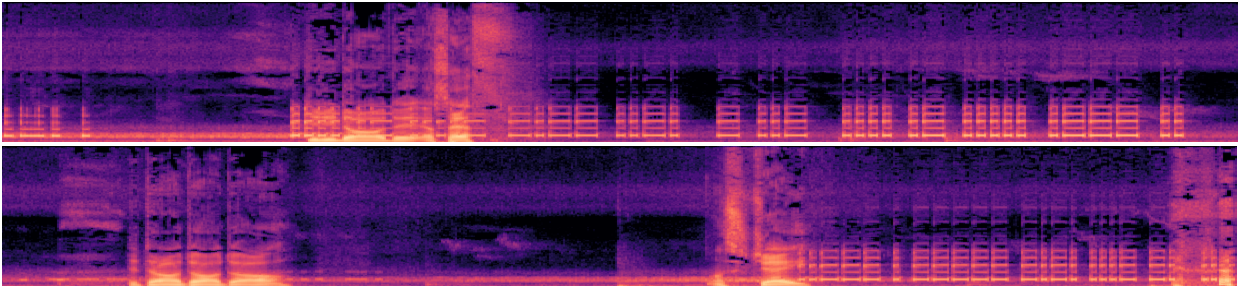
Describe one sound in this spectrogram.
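A radio receiver hisses softly with static.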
